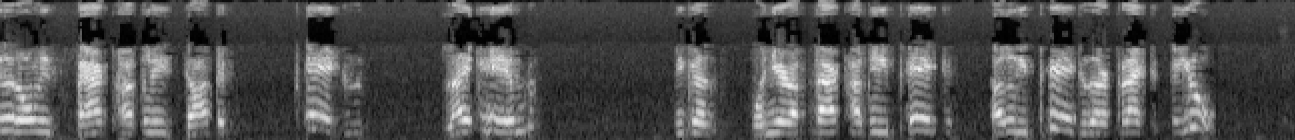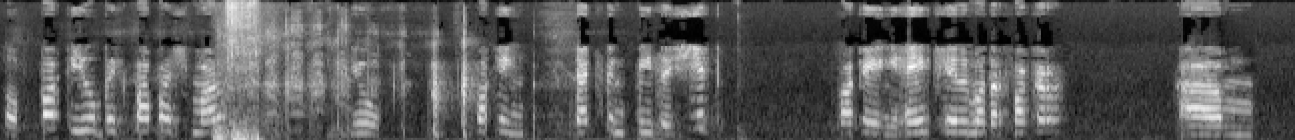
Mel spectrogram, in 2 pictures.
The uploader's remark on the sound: Phone calls.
